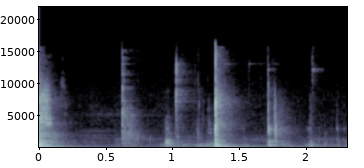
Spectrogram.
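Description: A few light clicks of metal wire strippers gripping and working a copper wire end at a plastic electrical box, about four clicks, the loudest a little past halfway.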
